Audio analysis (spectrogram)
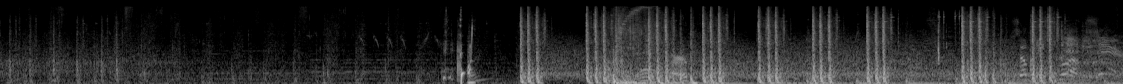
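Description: Gunfire in a shooter video game, quiet game ambience at first, then bursts of rapid automatic shots from about five seconds on, loud and repeating in clusters.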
